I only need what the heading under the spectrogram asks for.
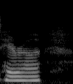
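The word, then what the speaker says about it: Hira: yes my name is h-i-r-a my name is Hera I know it's pronounced differently in some different areas but that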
